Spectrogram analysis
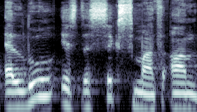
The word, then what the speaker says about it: Elul: of Yeshua so this is the month of elul elul is the sixth month on the Hebrew calendar it's spelled e l l elul elul and it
